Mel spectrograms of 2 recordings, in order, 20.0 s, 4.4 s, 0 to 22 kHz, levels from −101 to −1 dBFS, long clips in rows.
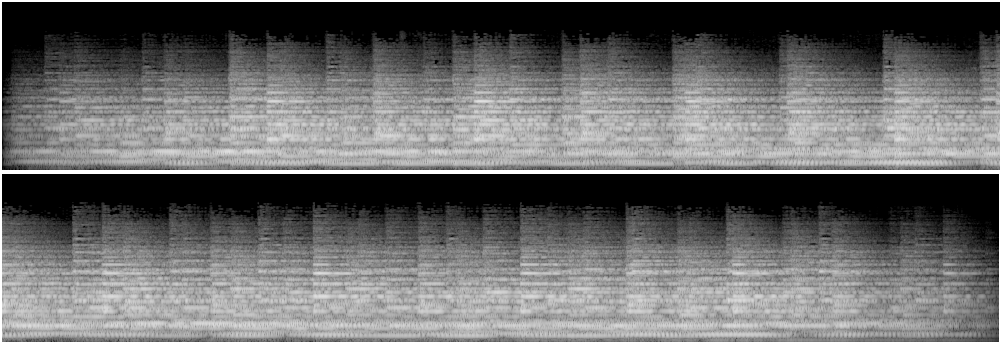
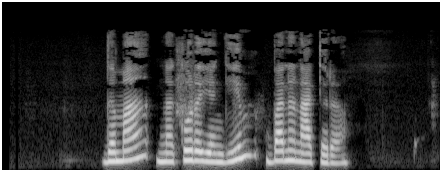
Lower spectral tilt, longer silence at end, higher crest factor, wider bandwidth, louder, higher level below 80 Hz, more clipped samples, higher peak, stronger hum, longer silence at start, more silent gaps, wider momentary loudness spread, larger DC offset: about the same, -6 dB/octave vs -6.5 dB/octave; second, 0.15 s vs 0.95 s; about the same, 16 dB vs 16 dB; second, 8.6 kHz vs 10.5 kHz; first, -18 LUFS vs -21 LUFS; first, -56 dBFS vs -72 dBFS; neither; first, -2 dBFS vs -6 dBFS; neither; second, 0.15 s vs 1 s; neither; about the same, 10 LU vs 8 LU; neither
